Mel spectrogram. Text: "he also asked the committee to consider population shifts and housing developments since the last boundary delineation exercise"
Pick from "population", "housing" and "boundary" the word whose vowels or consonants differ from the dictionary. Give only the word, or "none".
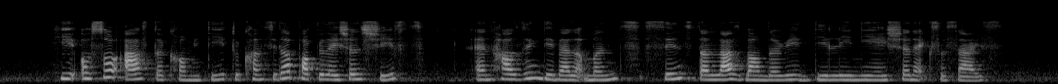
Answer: none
